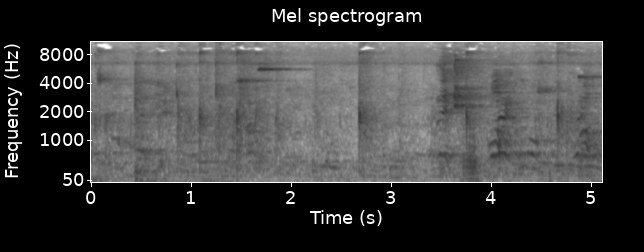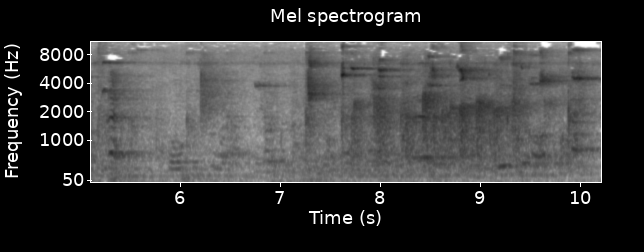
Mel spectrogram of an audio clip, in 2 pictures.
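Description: Table tennis ball clicking off rackets and the table in a rally, with hits coming closer together in the second half, over a hall's background chatter of voices.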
